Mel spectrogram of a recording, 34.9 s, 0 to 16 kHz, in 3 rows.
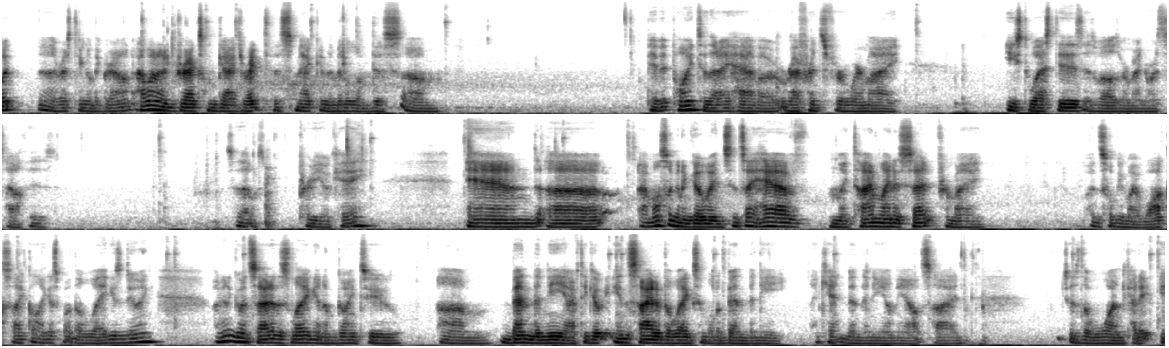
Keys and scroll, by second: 1.7 z, 14.4 super+-, 15.2 space, 17.3 space, 30.8 q, 32.9 super+z.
